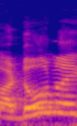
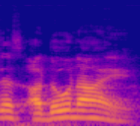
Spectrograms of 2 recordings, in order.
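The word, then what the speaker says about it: אדני: हाउ द जू से उ लोग आडोना करके बोलते हैं दे से प्रोनाउंस इट एडोना आडोना बोलेगा तो माय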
